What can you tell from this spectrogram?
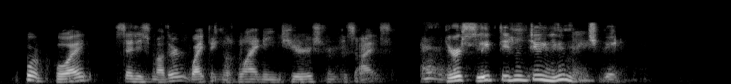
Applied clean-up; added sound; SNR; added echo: neural mask model DeepFilterNet 3.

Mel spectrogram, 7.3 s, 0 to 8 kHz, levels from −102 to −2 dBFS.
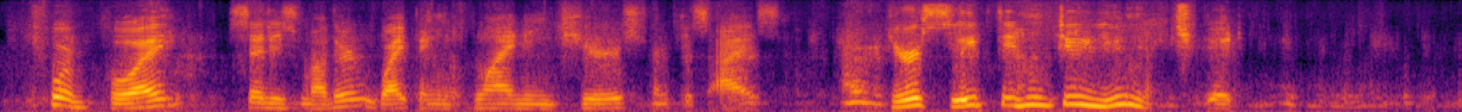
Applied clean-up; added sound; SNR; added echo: neural separator model SepFormer DNS4.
